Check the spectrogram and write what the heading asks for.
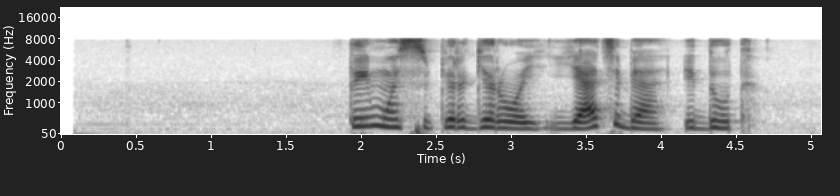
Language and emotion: Russian, positive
